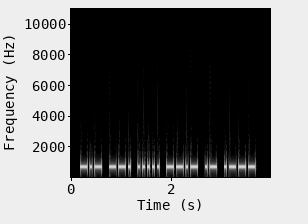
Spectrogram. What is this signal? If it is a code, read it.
Morse code, heard as a keyed tone, about 25 wpm, 700 Hz. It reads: KG5QAJ
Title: USA Call Signs - 6 Characters - Repeated 2x - 25wpm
